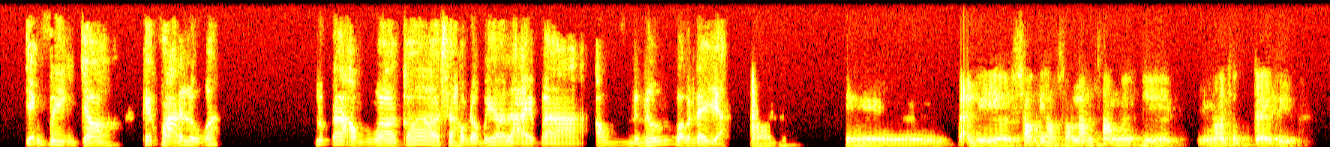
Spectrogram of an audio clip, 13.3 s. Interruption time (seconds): none

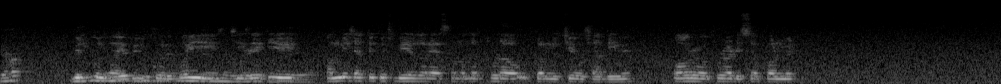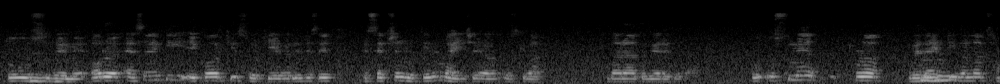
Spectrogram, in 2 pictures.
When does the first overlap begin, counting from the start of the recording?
1 s

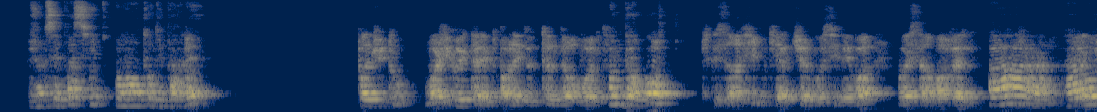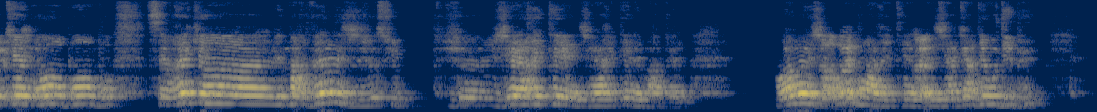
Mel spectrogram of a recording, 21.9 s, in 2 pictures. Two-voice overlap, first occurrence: 10 s

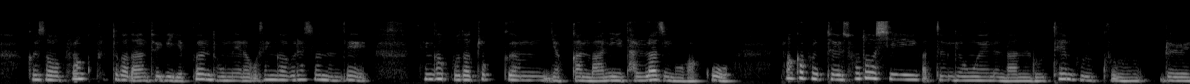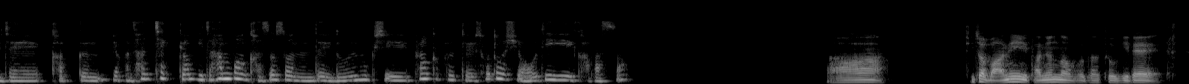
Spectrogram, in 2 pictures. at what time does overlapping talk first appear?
none

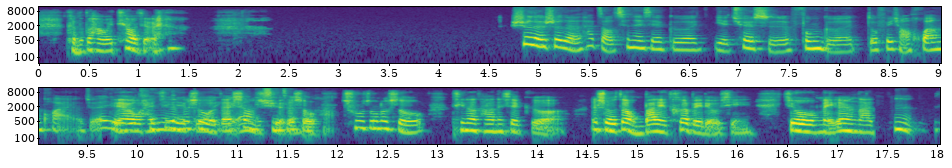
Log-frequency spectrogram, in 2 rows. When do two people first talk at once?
10 s

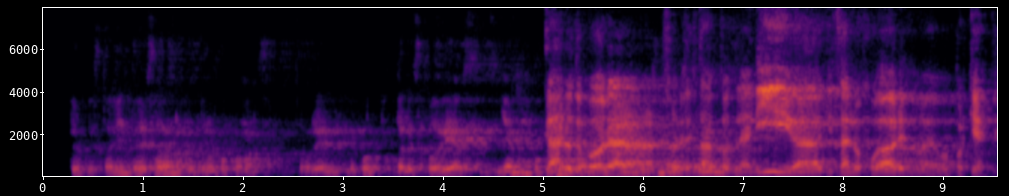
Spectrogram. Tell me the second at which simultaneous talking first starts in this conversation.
5 s

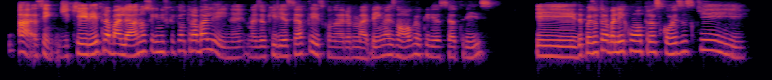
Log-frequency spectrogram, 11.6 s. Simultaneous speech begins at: none

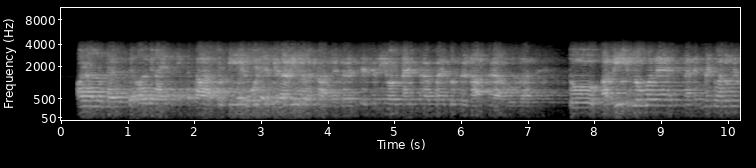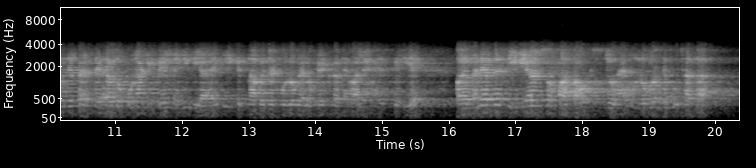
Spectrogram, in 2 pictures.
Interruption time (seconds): 2 s

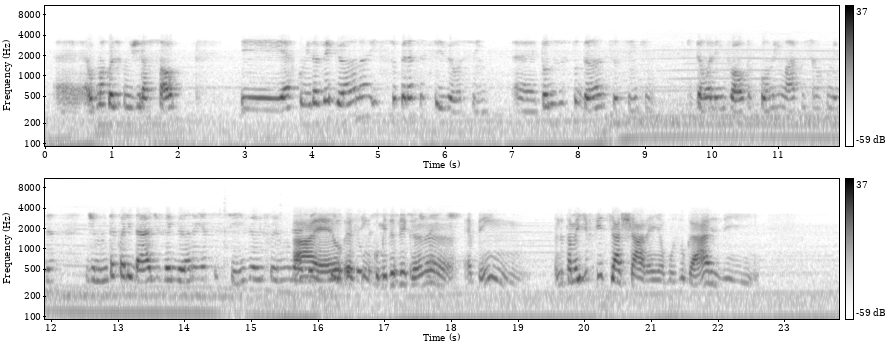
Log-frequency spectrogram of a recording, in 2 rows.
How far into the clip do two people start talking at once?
16 s

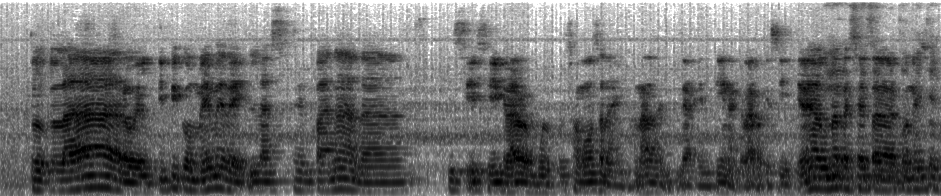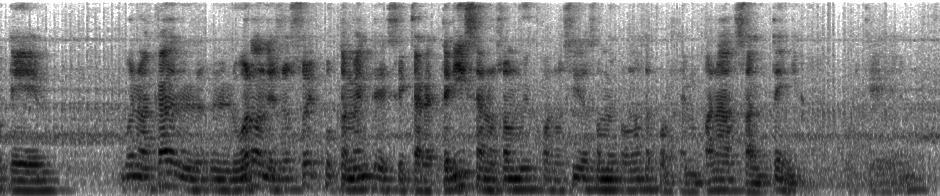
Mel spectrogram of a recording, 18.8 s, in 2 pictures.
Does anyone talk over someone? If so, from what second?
8 s

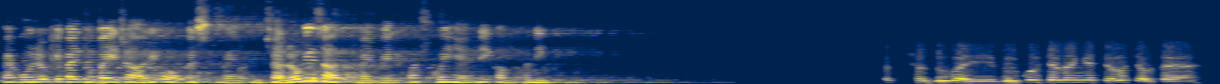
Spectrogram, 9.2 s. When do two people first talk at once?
none

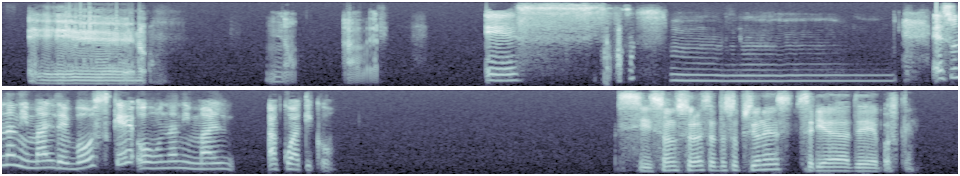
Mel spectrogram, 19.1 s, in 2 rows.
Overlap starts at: none

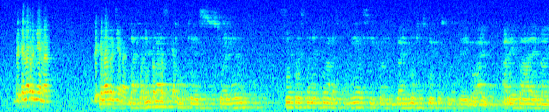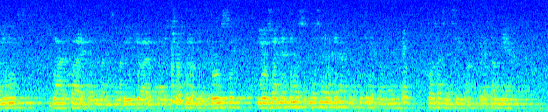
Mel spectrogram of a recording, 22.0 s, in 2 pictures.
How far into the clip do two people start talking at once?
2 s

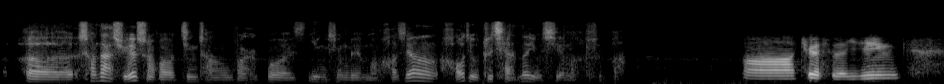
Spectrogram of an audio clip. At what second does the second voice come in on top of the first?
none

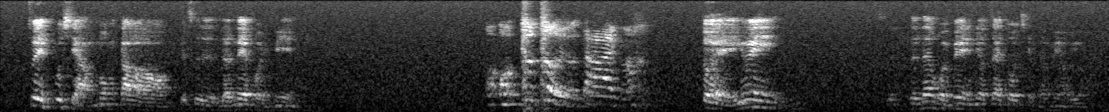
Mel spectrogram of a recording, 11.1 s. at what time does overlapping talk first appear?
none

